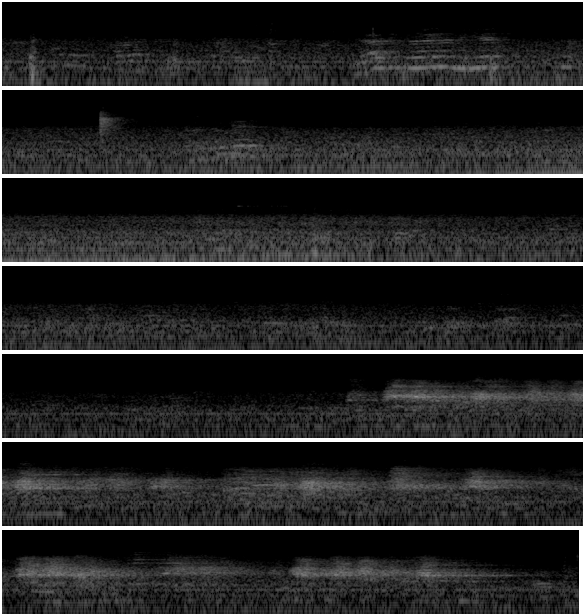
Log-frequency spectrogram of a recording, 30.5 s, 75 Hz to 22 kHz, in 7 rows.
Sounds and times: pedestrians passing by 0.0 - 30.3
little dogs fighting 20.1 - 29.8

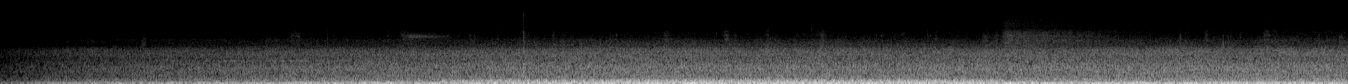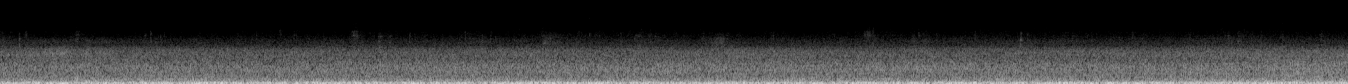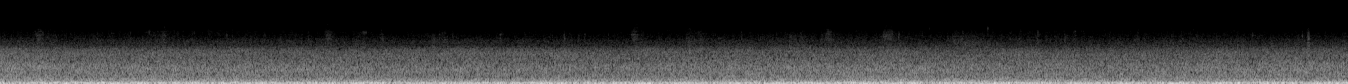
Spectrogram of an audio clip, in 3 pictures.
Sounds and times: engines 1.7 - 40.4

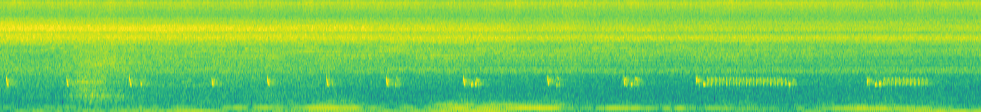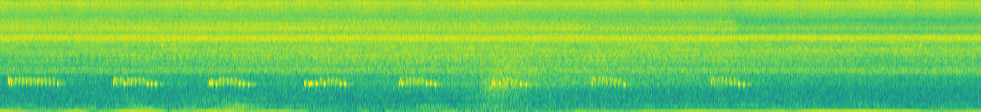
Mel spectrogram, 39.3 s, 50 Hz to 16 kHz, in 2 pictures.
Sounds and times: Traffic sound 0.0 - 5.8
Cicada 0.0 - 39.2
birds 25.6 - 34.8
Traffic sound 27.0 - 34.4

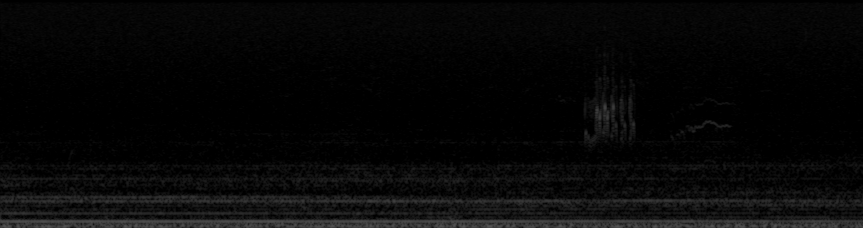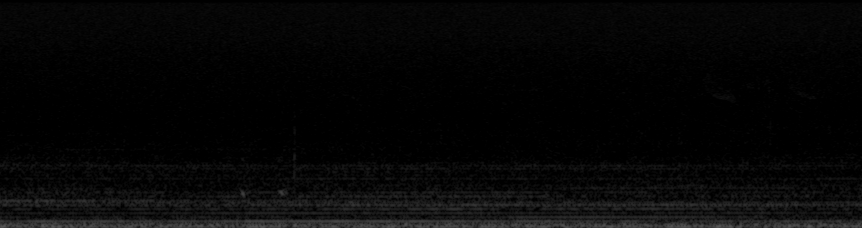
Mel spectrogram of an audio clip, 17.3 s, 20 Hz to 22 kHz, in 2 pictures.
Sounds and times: Birds singing 5.8 - 7.4

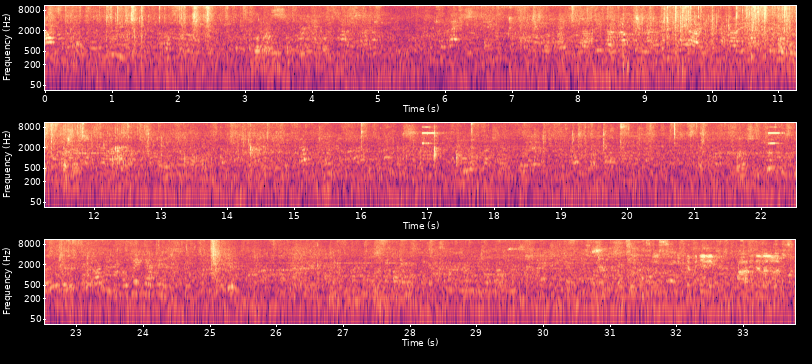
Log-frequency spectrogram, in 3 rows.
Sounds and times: people near transport band 0.0 - 33.7

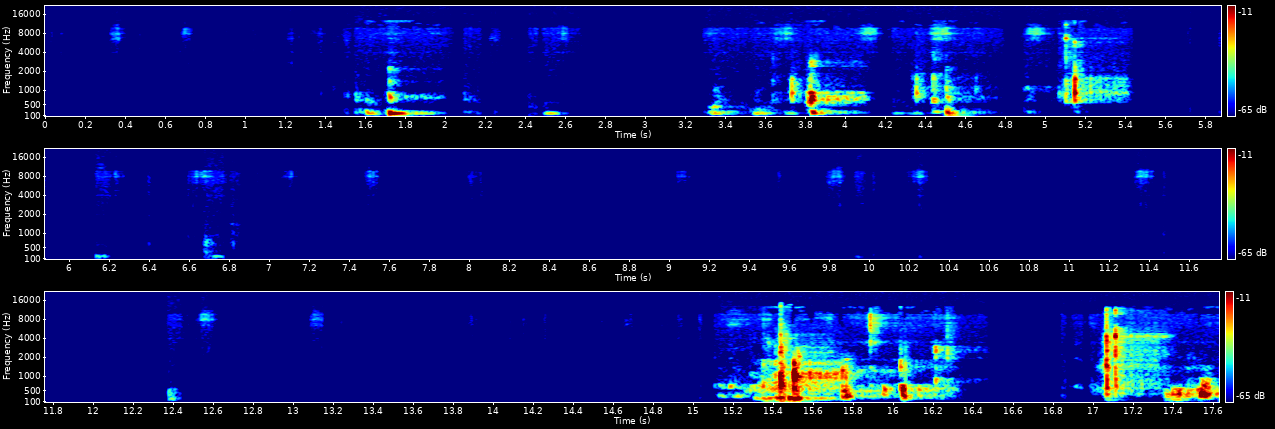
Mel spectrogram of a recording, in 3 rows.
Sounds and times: Underwater Sounds 15.2 - 16.4
Underwater Sounds 17.0 - 17.6

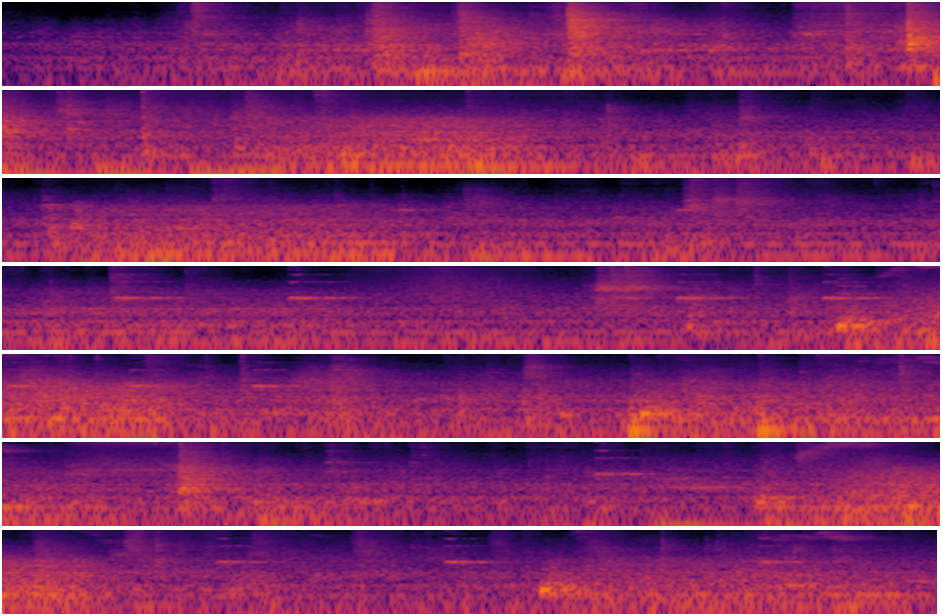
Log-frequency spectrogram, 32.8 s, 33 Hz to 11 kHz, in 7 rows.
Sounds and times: Cash machine room 9.6 - 32.8

